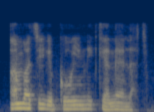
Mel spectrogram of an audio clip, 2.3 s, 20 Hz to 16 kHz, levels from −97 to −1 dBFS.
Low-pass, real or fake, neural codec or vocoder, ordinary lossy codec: 7.2 kHz; fake; codec, 16 kHz, 1.1 kbps, Voila-Tokenizer; none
